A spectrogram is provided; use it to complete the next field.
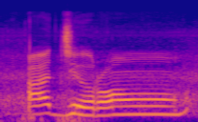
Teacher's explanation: میں داخل کریں گے، حمزہ کو آرام سے پڑھیں گے، اجروں، حمزہ کو جیم کے اندر داخل کرتے ہوئے یہاں پر قلقلہ کریں گے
